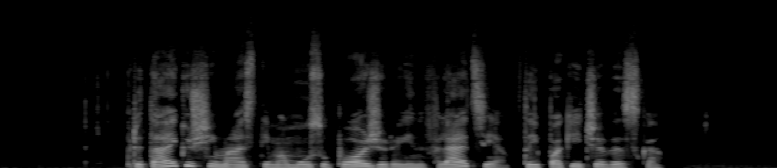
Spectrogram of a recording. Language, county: Lithuanian, Alytus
